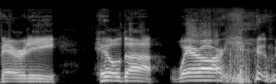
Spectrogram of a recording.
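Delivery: booming, loud call at full lung. A character calls out for two missing people, booming shout. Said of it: "she's just going to boom out".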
